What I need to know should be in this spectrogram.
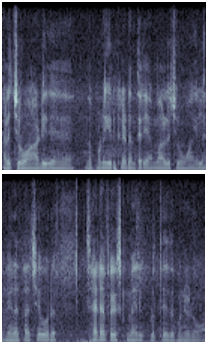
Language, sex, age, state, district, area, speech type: Tamil, male, 30-45, Tamil Nadu, Mayiladuthurai, urban, spontaneous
